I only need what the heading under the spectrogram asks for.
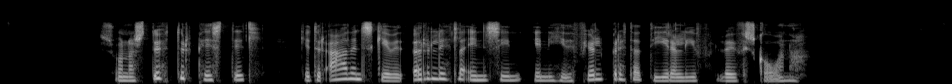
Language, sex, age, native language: Icelandic, female, 40-49, Icelandic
